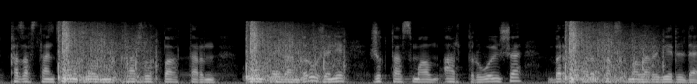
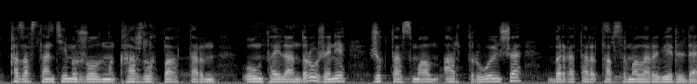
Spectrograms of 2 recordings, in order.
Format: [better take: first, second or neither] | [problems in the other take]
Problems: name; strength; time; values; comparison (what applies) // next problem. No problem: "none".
second | background sound (Gunshot, gunfire); as loud as the speech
